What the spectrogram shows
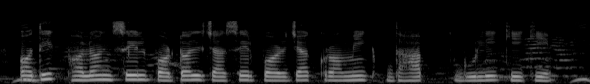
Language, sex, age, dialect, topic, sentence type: Bengali, female, 18-24, Jharkhandi, agriculture, question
